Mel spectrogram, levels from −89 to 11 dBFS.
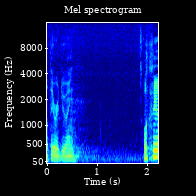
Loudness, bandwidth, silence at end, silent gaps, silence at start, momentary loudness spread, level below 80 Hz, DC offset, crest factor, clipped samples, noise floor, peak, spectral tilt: -36 LUFS; 16 kHz; 0 s; none; 0 s; 17 LU; -64 dBFS; under 0.1%; 20 dB; under 0.1%; -63 dBFS; -14 dBFS; -6 dB/octave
